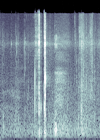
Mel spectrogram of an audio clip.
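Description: Two quick, sharp clicks of pruning shears about a second in.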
